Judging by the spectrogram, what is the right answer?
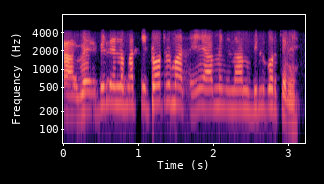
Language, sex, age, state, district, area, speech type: Kannada, male, 60+, Karnataka, Udupi, rural, conversation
